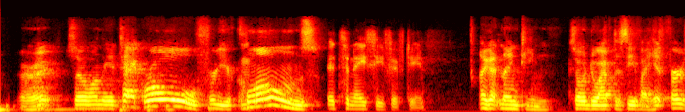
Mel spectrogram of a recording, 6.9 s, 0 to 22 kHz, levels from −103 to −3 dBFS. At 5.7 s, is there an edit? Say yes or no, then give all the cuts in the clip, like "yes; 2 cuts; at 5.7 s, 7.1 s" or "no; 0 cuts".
yes; 1 cut; at 5.7 s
